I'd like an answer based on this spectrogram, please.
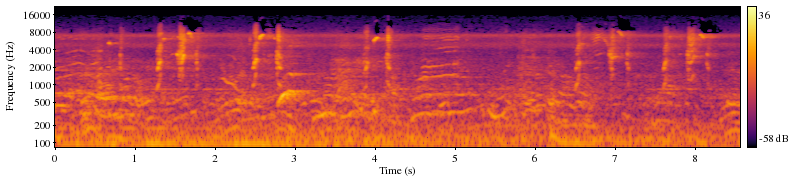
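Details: Baby monkey named Leo, hungry and begging its mother for milk: high, thin squeals and chirps in short bursts with brief rising slides, scattered unevenly among lower murmuring sounds and a steady hum.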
